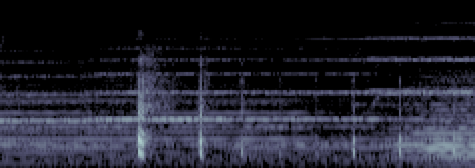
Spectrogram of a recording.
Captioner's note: sobs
